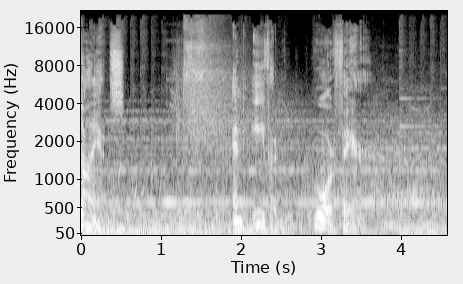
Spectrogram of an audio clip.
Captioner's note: buzzing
